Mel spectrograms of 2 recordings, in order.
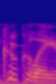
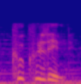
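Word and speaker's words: Cú Chulainn: times for me cuz I was calling him cuckuain. And he's like, "No, it's Lynn. It's Lynn. Cukulin or Coolin."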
